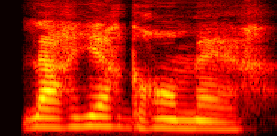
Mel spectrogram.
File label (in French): "l arriere grand mere", frances; familia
